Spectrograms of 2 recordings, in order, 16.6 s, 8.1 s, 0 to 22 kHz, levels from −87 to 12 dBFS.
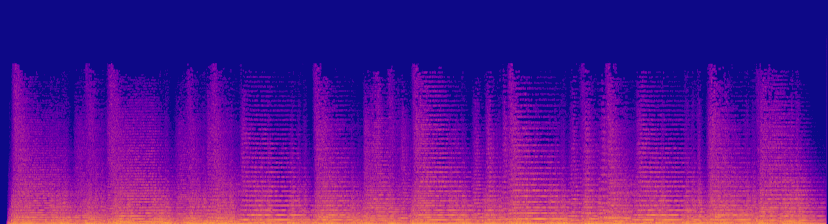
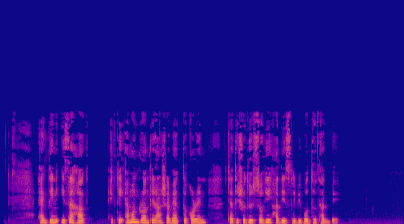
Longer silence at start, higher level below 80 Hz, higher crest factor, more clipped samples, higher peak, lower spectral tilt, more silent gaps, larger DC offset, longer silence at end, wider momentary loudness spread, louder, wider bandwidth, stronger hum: second, 0.15 s vs 0.5 s; first, -18 dBFS vs -68 dBFS; second, 12 dB vs 18 dB; neither; about the same, -2 dBFS vs -2 dBFS; about the same, -6.5 dB/octave vs -6 dB/octave; neither; neither; second, 0.05 s vs 1.35 s; second, 4 LU vs 9 LU; first, -17 LUFS vs -20 LUFS; about the same, 12.5 kHz vs 11.5 kHz; neither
